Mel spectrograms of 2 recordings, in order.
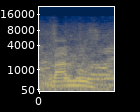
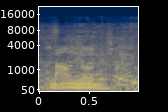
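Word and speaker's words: ممنون: Mamnoon. Mamu. Mamnoon. Mamnoon. Mamnun.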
